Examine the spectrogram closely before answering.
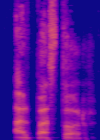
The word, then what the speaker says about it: al pastor: I'm like, it's not pastor. Okay. Pasta. How do you pronounce it then? It's pasta. Al pastor.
